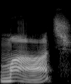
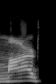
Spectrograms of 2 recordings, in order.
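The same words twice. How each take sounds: First: The r sound is silent. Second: The r sound is pronounced. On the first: The speaker calls it right. "আর হচ্ছে silent word হিসেবে থাকবে, আমরা আর উচ্চারণ করব না" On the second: The speaker calls it wrong. "আমরা মার্চ বলে থাকি"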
